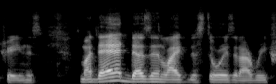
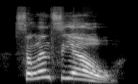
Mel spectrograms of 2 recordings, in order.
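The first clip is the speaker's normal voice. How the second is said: shrill, very high, loud put-on character voice; 7 dB louder than usual. Opening a bit by doing Ryan's voice. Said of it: "when I do Ryan's voice".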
